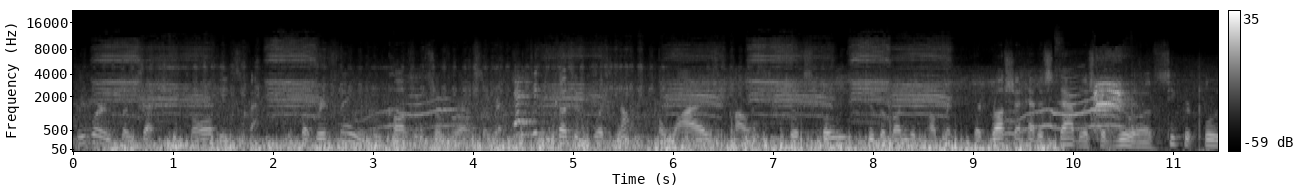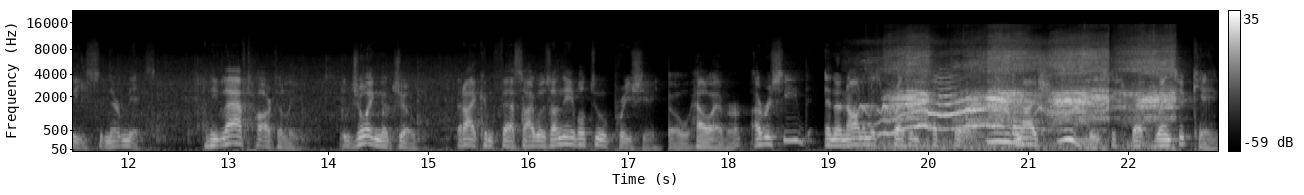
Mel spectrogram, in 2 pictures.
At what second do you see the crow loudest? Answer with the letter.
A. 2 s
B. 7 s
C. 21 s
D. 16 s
C.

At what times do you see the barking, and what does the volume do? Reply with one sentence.
You can't hear the barking here.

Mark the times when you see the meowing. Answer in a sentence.
The meowing can be heard from 2.8 to 4.7 s, from 9.2 to 10.5 s and from 19.4 to 20.8 s.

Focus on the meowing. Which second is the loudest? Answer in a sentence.
The loudest moment of the meowing is at 20 seconds.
